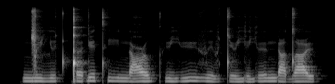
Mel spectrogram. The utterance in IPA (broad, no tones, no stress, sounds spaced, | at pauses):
ŋ͡ǀ y lʲ u t ǃ ə ɗ ɪ t̪ʰ iː n ə ʕ u pʰ y j yː v ɪː v t ʏː j ɪ j ʏː ŋ ɪː dˤ ʏː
